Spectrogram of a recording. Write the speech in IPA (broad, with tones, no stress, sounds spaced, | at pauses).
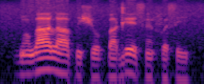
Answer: ɡ͡b ɔ̃˧ w aː˦ l aː˧ p i˨ ʃ oː˨ k͡p a˨ ɡ eː˦˨ s ɛ̃˨ f ə˨ s i˨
